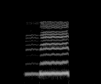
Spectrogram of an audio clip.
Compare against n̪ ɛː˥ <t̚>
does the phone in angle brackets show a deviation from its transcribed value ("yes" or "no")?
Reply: no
